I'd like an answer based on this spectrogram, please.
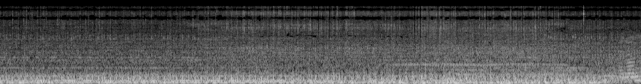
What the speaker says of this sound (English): Go ahead and turn the compactor on.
